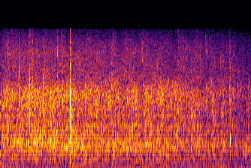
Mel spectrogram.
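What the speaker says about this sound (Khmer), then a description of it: "សូមផ្ទះដៃជូនគាត់មួយណា" An audience at a talk on gratitude toward parents breaks into sustained applause, many hands clapping densely and evenly for several seconds, loud and filling the room.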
